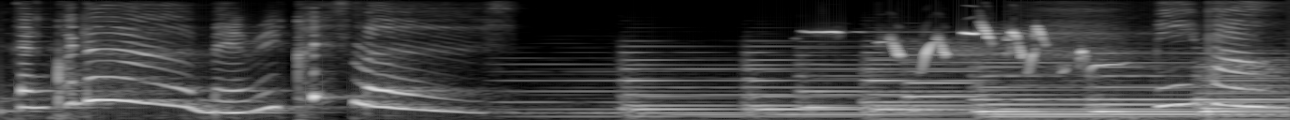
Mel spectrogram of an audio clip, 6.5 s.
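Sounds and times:
speech: 0:00.1 - 0:01.7
bird chirping: 0:04.0 - 0:06.3.

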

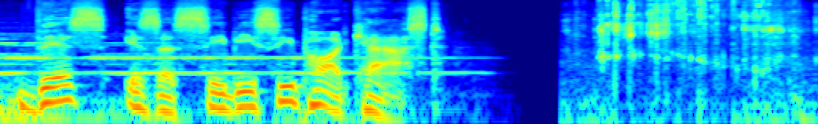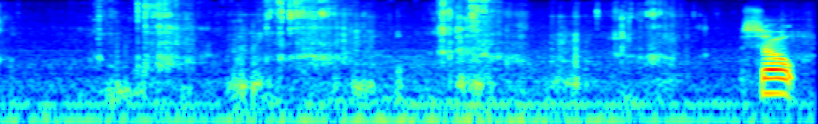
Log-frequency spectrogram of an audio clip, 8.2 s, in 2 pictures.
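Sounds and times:
speech: 0:00.2 - 0:02.3, 0:07.9 - 0:08.1
person chewing crunchy chips: 0:02.8 - 0:08.1.

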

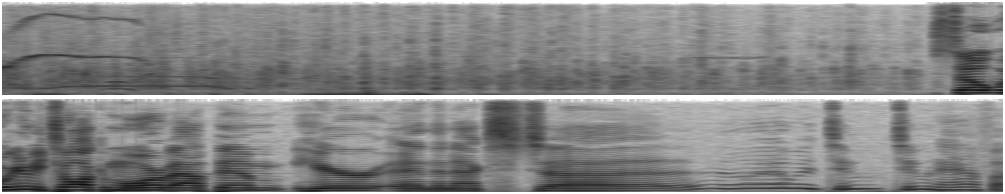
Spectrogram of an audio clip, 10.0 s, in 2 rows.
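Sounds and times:
whistles and cheers: 0:00.0 - 0:01.4, 0:03.2 - 0:04.0
audience applause: 0:00.0 - 0:04.7
speech: 0:04.8 - 0:08.5, 0:09.1 - 0:10.0.

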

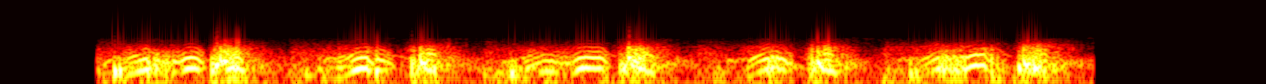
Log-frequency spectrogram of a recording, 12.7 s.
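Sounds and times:
rhonchi lung sounds through stethoscope: 0:01.0 - 0:11.0.

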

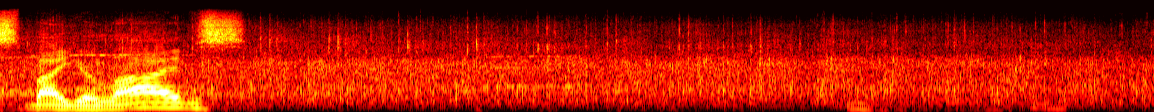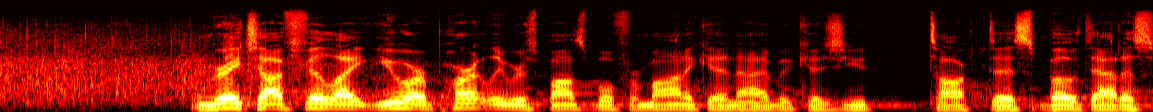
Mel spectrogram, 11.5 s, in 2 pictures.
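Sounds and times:
River Valley Church congregation applauding its pastors: 0:00.0 - 0:07.6
speech: 0:00.1 - 0:01.4, 0:06.7 - 0:11.5.

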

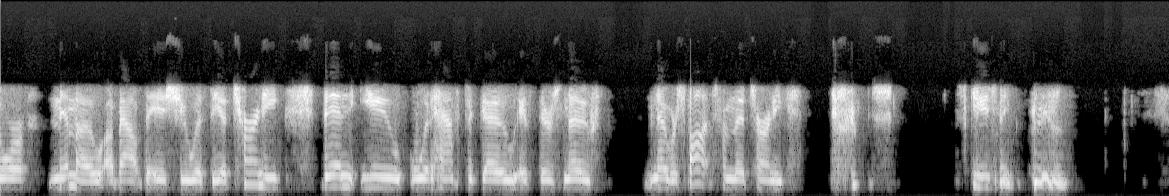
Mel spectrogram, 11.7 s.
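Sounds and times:
speech: 0:00.0 - 0:09.0, 0:09.7 - 0:10.8
man coughing and clearing throat while choking up: 0:10.4 - 0:10.7.

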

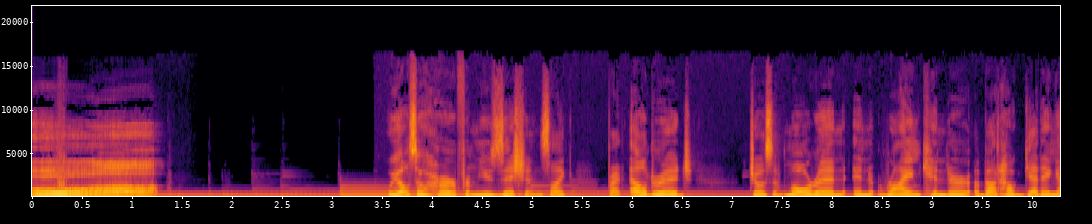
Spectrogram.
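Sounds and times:
person imitating a howler monkey: 0:00.0 - 0:01.3
speech: 0:03.6 - 0:10.2.

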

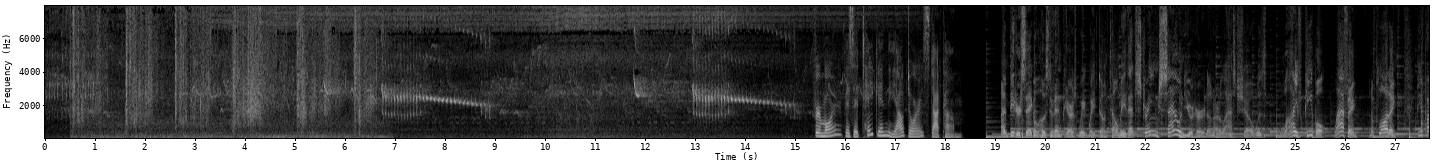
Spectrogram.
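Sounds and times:
crackling and snapping on a forest walk: 0:00.5 - 0:07.0
whistled bird calls: 0:04.6 - 0:16.4
speech: 0:15.4 - 0:18.4, 0:19.1 - 0:27.6.

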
